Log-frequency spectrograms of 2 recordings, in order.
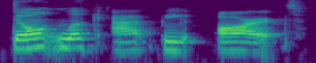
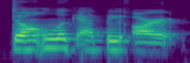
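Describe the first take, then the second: First: It is said slowly, stretching the vowel sounds. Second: It is said at a normal conversational speed. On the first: "First, I will say it slowly and focus on the sound" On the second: "Then you will hear it naturally"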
